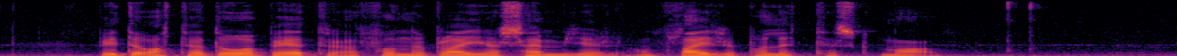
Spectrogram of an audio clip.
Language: Faroese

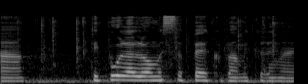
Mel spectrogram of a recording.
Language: Hebrew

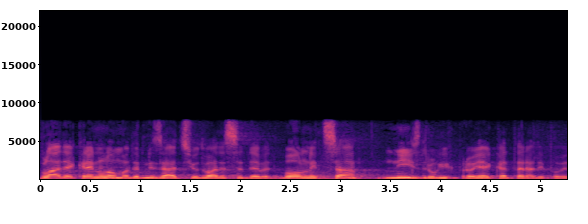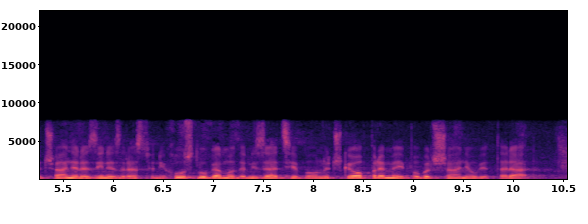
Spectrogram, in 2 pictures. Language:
Croatian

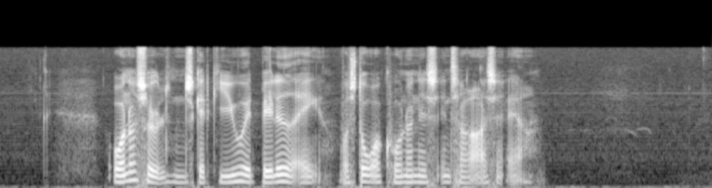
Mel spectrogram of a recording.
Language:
Danish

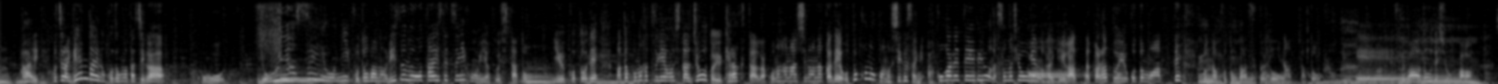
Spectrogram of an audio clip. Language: Japanese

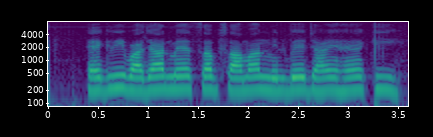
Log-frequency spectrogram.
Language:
Magahi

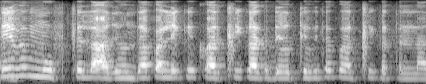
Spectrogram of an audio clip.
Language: Punjabi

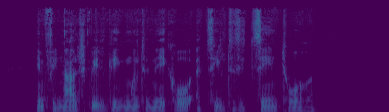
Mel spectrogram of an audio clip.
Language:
German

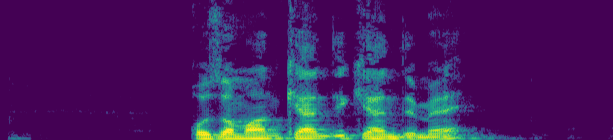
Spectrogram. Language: Turkish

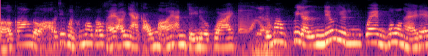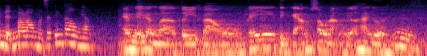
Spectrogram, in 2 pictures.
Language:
Vietnamese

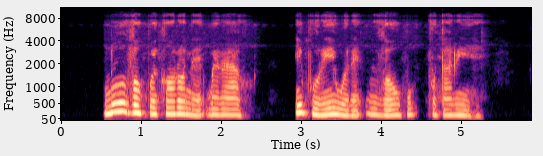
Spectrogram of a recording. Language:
Igbo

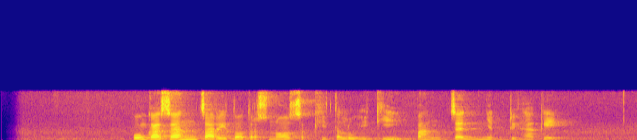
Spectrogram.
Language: Javanese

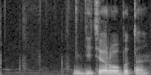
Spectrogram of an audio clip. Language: Russian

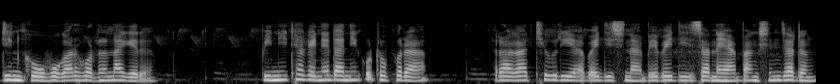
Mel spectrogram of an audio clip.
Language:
Bodo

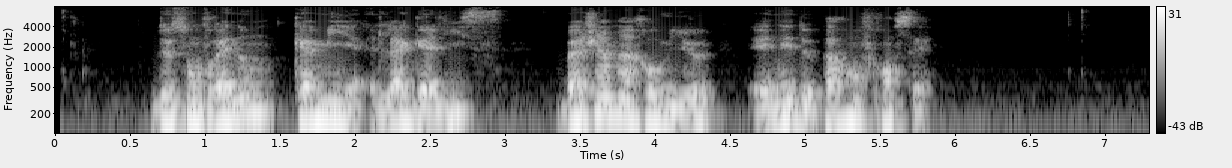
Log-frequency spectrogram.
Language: French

